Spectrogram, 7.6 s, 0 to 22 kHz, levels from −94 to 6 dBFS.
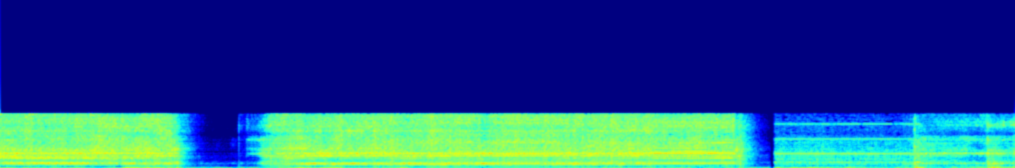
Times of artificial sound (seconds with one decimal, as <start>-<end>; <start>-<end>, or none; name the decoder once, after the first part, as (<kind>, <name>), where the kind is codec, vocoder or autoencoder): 0.0-4.9 (codec, SNAC); 6.9-7.6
